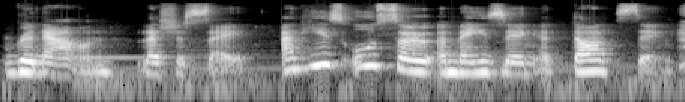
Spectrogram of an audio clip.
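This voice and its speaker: A woman in her twenties giving a casual, chatty game review to camera in an animated, giggly manner. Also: medium pitch. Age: 20s. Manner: animated, giggly, hand-gesturing. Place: small furnished room at home, indoors. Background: music under the voice.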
